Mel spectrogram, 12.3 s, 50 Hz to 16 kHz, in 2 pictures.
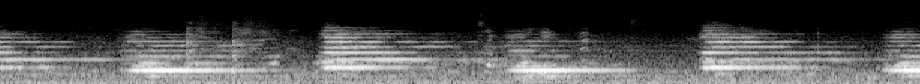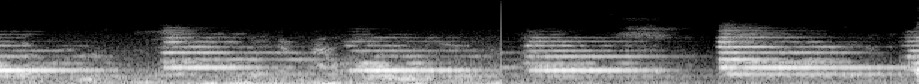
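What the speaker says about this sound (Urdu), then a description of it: "اور یہ 10 منٹ 15 منٹ 1 گھنٹی بجتی ہے" A church bell at a 1,100-year-old church rings out in slow, evenly spaced strikes, about one every second or so. Each ringing tone sustains clearly over faint background noise.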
